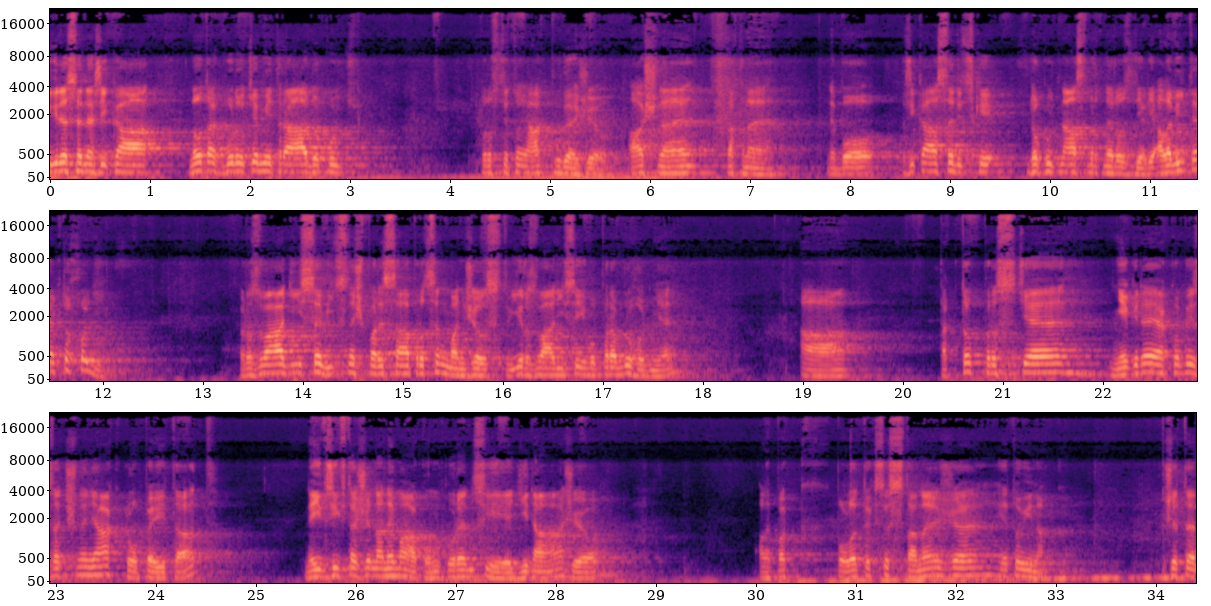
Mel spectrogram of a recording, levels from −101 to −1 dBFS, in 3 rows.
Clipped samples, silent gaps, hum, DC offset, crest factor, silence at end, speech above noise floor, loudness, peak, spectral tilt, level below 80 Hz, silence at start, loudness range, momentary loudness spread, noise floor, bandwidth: under 0.1%; none; none; under 0.1%; 22 dB; 0 s; 31 dB; -26 LUFS; -6 dBFS; -4 dB/octave; -46 dBFS; 0 s; 6 LU; 17 LU; -57 dBFS; over 20 kHz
